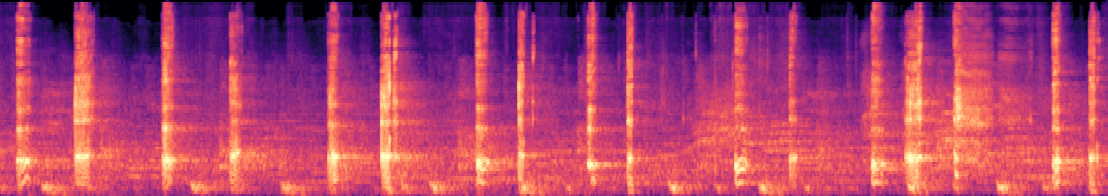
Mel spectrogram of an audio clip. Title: y’all wanna see my burping video ￼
